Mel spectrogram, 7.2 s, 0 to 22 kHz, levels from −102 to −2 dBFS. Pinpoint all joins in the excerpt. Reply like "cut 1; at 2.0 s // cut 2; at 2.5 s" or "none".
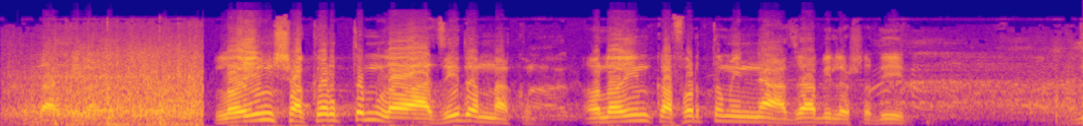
cut 1; at 1.3 s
